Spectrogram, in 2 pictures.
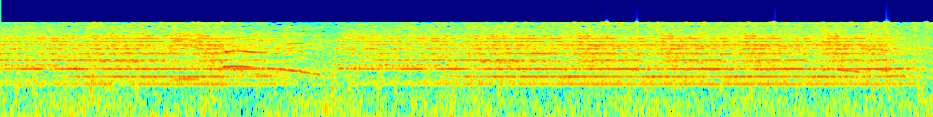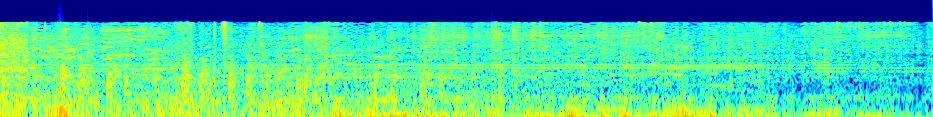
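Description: A train runs along the line between stations near Haridwar, a steady rumble of wheels and carriage noise with a sustained horn-like harmonic tone through the first half, then rougher rolling clatter continuing loudly to the end.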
